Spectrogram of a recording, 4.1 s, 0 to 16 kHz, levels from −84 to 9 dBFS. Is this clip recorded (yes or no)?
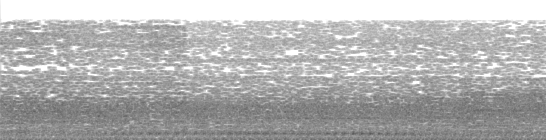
yes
